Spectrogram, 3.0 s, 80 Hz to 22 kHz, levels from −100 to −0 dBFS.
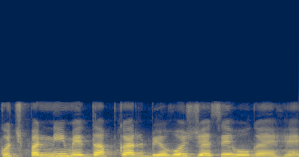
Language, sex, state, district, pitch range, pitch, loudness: Hindi, female, Uttar Pradesh, Muzaffarnagar, 225-255 Hz, 240 Hz, -14 LUFS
